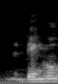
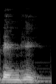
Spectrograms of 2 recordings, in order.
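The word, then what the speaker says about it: dengue: और इसका जो असल प्रोनाउंसिएशन है वो है डेंगी। हाँ, अंग्रेजी में इसको डेंगी बोलते हैं, मगर ये है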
